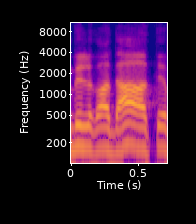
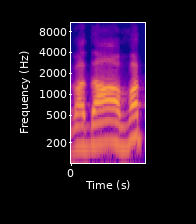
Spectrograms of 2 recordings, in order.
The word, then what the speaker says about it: بالغداة: مَعَ الَّذِينَ يَدْعُونَ رَبَّهُمْ بِالْغَدَاةِ وَالْعَشِيِّ، یہ غدات ہے، غداوت نہیں ہے، واو جو ہے یہاں پر بالکل اس کا کوئی تلفظ نہیں کیا جائے گا، یہ صرف لکھنے میں آ رہی، بِالْغَدَاةِ وَالْعَشِيِّ يُرِيدُونَ وَجْهَهُ،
